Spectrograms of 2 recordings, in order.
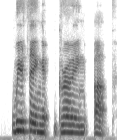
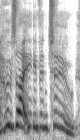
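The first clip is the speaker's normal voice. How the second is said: a much higher, slow, louder yell at the telly; mock shout; 11 semitones higher, 4 dB louder than usual. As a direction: shout rubbish commentary at the screen. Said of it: "where I just shout".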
